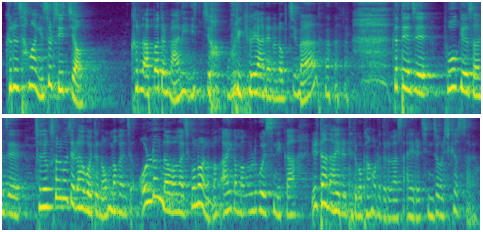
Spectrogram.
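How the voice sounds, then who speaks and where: A woman's voice: medium pitch, fast talker. Woman preaching in an echoey church. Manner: lively storytelling, acting out quoted voices with frequent chuckles. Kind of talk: sermon at a mothers' prayer meeting. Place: church sanctuary. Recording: echoey church hall with long reverb.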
